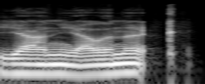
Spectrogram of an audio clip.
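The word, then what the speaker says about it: Jan Jelinek: this German producer named I think it's pronounced Yan Yellin ik and he had this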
